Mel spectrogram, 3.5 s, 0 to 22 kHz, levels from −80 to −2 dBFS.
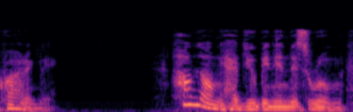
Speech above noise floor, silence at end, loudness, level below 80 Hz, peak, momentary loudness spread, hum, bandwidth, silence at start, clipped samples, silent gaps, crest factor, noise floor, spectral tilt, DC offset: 43 dB; 0 s; -26 LUFS; -50 dBFS; -12 dBFS; 15 LU; none; 7.8 kHz; 0 s; under 0.1%; none; 16 dB; -69 dBFS; -6 dB/octave; under 0.1%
